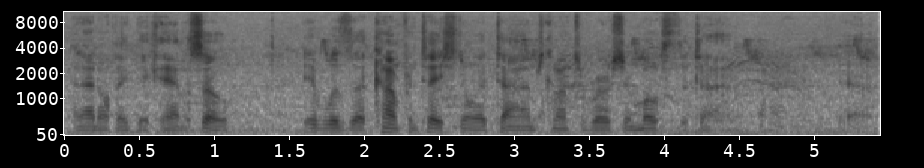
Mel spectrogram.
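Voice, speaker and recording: Over noticeable background noise, a man with an American accent and a fairly low pitch talks at a very fast pace in a monotone, flat intonation, broken by long, frequent pauses. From Ohio small town. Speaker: university professor and pastor. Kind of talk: casual street interview. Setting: outdoors on a bench in a city square. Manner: halting, many fillers.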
